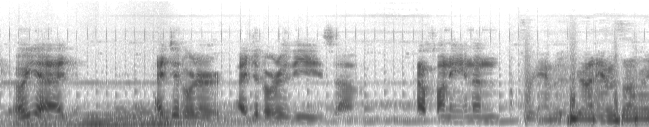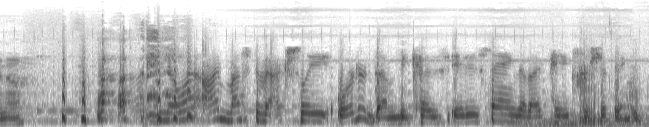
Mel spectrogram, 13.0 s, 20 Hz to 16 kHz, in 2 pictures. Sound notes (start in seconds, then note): 6.8 laughing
